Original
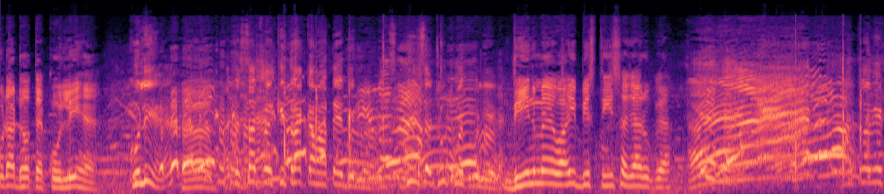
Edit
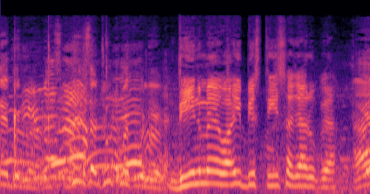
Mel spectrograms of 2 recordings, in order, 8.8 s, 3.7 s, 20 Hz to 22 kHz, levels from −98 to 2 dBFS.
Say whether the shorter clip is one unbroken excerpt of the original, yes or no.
yes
